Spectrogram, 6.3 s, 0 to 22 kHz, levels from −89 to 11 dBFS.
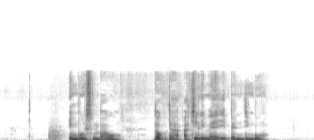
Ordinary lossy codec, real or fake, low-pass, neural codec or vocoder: AAC, 48 kbps; fake; 10.8 kHz; autoencoder, 48 kHz, 128 numbers a frame, DAC-VAE, trained on Japanese speech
